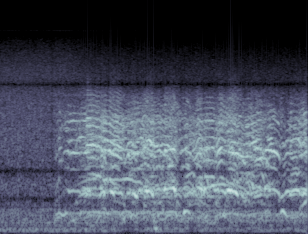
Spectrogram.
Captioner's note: shouting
